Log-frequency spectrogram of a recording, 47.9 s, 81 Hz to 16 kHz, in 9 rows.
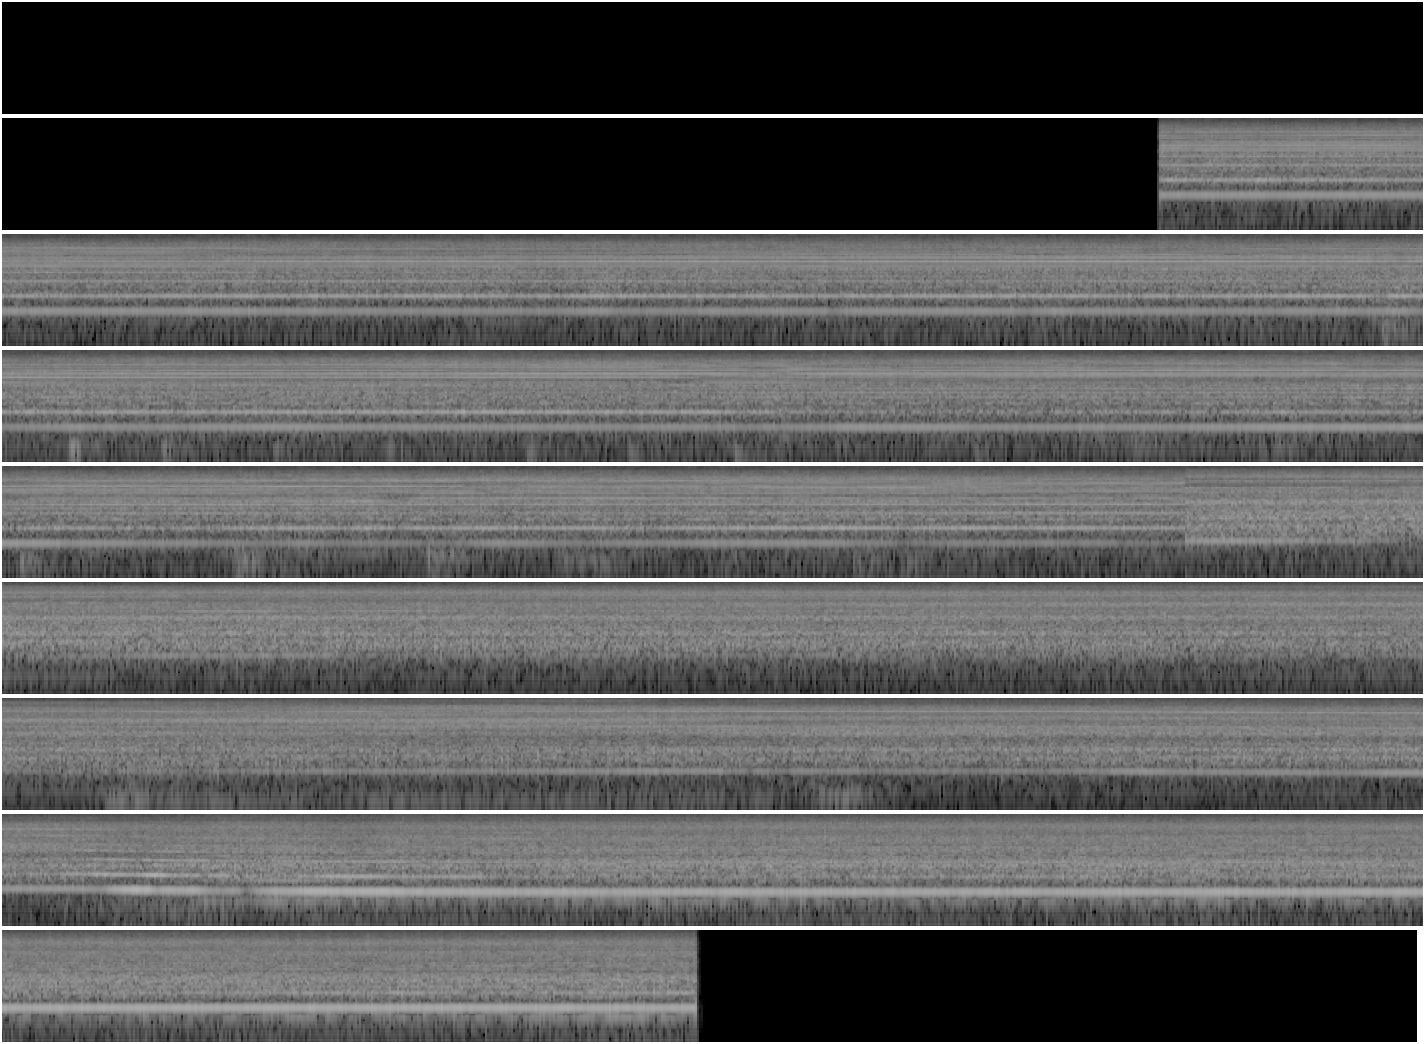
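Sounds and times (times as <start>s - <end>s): router spindle cutting wood: 9.7s - 45.3s.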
